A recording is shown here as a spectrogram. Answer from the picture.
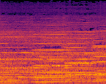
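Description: Congregation singing a hymn in unison with organ accompaniment, in steady held notes.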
